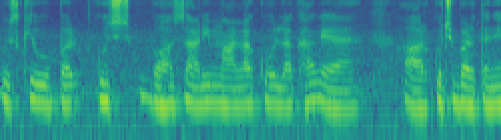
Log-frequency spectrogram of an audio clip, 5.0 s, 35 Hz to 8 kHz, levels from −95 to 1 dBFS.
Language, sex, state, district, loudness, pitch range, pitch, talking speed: Hindi, male, Uttar Pradesh, Budaun, -21 LUFS, 135-155 Hz, 145 Hz, 165 wpm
